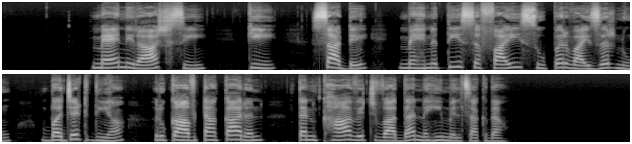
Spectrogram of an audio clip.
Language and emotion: Punjabi, sad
